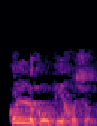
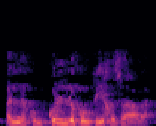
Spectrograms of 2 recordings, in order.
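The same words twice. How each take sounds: First: كلكم punched, the phrase raised and firm; stress on كلكم. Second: Said in the usual way. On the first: Shown as a demonstration. Preacher insists to the congregation that كلكم means all. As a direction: hammer the word كلكم home. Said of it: "repeated with force". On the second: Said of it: "كلكم في خسر، repeated".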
